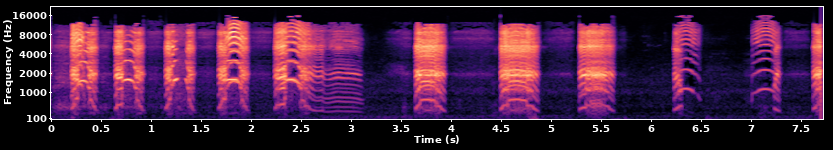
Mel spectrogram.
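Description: Hand-held mouth-blown predator call blown by a child, in about a dozen short, harsh blasts, some bending up and then down in pitch, with a brief pause a little past the middle.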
